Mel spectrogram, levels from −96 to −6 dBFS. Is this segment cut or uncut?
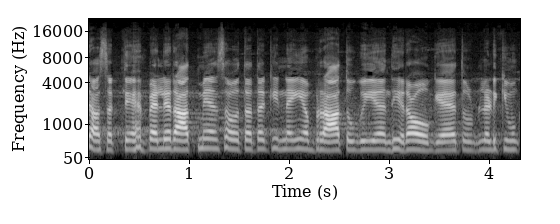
uncut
